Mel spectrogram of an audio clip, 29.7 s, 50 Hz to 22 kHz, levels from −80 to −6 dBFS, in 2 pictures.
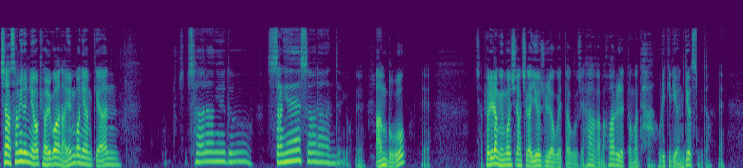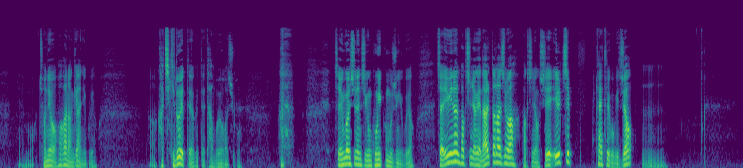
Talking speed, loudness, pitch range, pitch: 270 characters per minute, -22 LUFS, 105-170 Hz, 135 Hz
